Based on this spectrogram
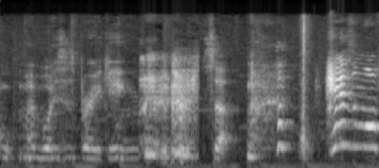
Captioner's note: cough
